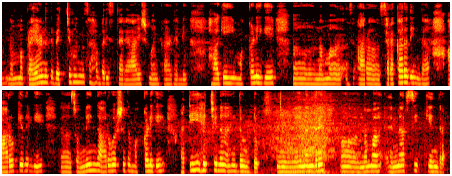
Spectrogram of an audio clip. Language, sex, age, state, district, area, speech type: Kannada, female, 45-60, Karnataka, Udupi, rural, spontaneous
